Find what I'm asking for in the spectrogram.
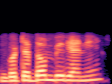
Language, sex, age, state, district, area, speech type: Odia, male, 45-60, Odisha, Nabarangpur, rural, conversation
